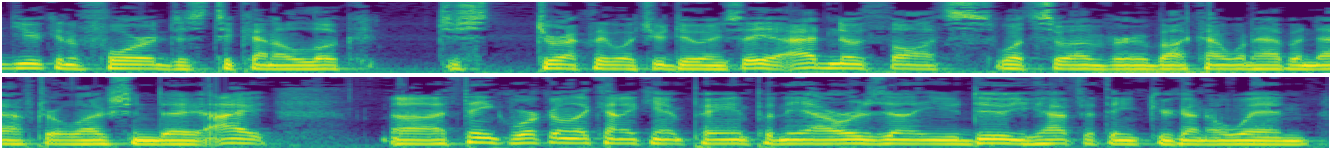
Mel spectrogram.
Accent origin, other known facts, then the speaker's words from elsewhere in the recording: Mississippi, United States; I'm 19 from Mississippi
